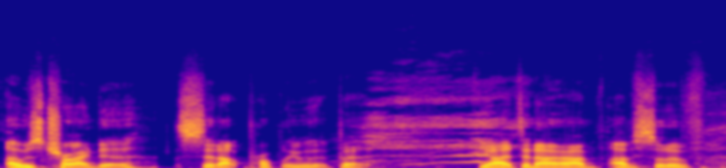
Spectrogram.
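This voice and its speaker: A man hosting a podcast in casual chat, with a deep bassy voice and a rambling, laid-back way of talking. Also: fairly even intonation, a little fast. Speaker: podcast host. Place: lying back while recording.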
